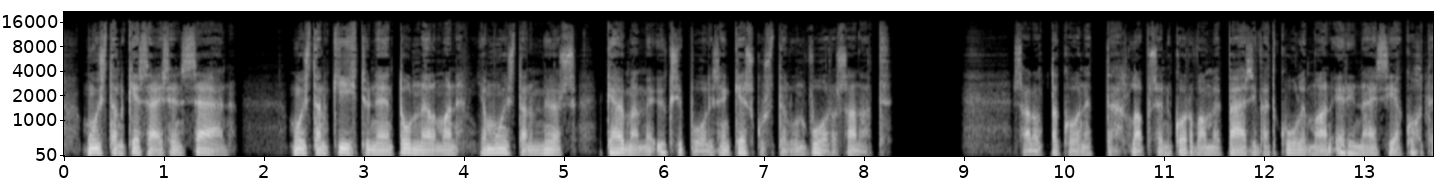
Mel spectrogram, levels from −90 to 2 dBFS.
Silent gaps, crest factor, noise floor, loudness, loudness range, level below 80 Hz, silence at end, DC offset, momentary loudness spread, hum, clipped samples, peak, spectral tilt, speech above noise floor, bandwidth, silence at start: 8.28-8.95 s; 20 dB; under -90 dBFS; -20 LUFS; 6 LU; -48 dBFS; 0 s; under 0.1%; 8 LU; none; under 0.1%; 0 dBFS; -5.5 dB/octave; over 70 dB; 16.5 kHz; 0 s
